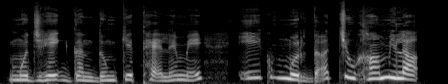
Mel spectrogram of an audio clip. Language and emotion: Urdu, disgusted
